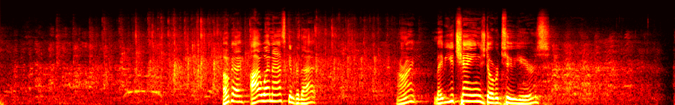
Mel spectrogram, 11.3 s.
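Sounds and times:
laughter: 0.0s - 2.6s, 9.0s - 11.2s
church audience clapping: 0.7s - 7.0s
speech: 3.7s - 5.4s, 6.6s - 9.3s.

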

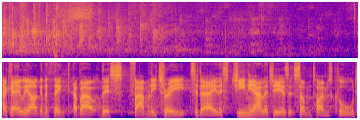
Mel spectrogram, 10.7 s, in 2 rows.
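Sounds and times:
audience applause: 0.0s - 3.4s
laughter: 0.6s - 5.0s
speech: 0.8s - 1.0s, 5.4s - 10.6s.

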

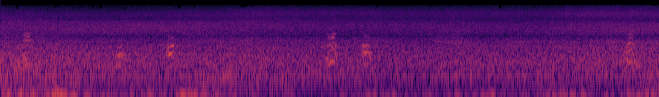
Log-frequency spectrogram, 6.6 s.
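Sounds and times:
waves washing on a beach as the tide goes out: 0.0s - 6.5s
dog barking: 0.2s - 0.4s, 1.1s - 1.8s, 3.2s - 3.8s, 6.2s - 6.5s.

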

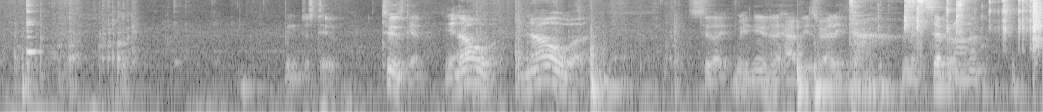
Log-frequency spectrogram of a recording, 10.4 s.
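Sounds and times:
speech: 3.0s - 6.1s, 7.0s - 10.4s
ale bottles opening: 9.1s - 10.4s.

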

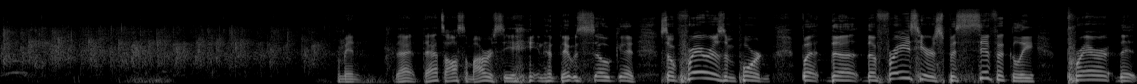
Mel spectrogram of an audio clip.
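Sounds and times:
audience clapping: 0.0s - 4.6s
speech: 3.4s - 11.3s.

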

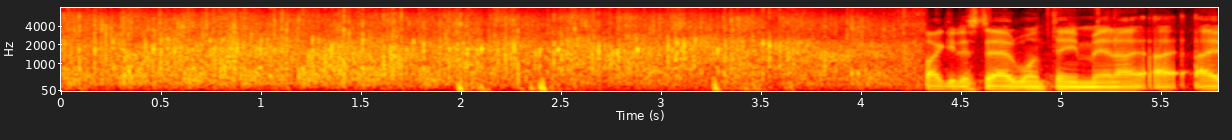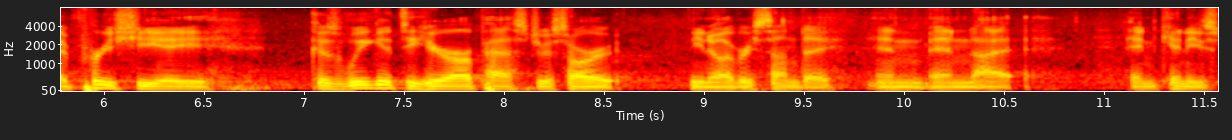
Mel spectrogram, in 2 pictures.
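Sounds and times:
round of applause: 0.0s - 4.4s
speech: 4.3s - 11.5s.

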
